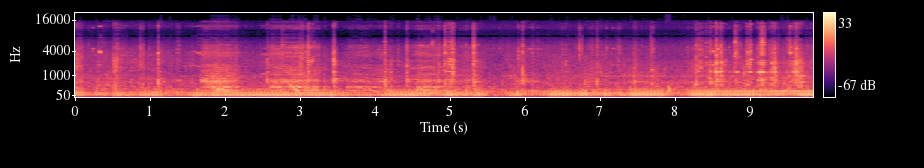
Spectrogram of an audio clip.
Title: Jeep JK 4WD clunk sound please help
